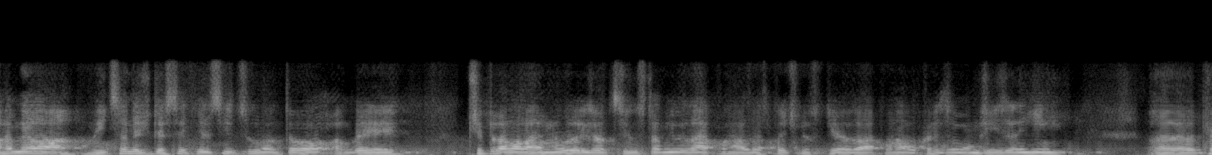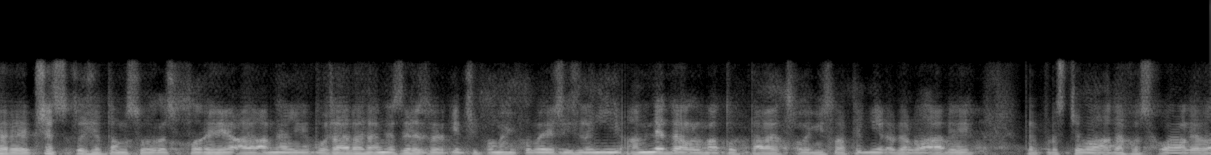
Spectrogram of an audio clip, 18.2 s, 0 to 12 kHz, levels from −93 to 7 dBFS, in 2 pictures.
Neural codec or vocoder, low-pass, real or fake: codec, 16 kHz, 1 kbps, FreqCodec, smaller model; 7.2 kHz; fake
